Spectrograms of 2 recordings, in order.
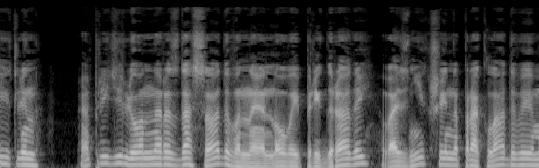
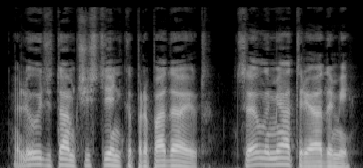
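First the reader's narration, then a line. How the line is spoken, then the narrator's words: Muffled dull reply. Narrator (Russian): глухо ответствовал Гнат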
